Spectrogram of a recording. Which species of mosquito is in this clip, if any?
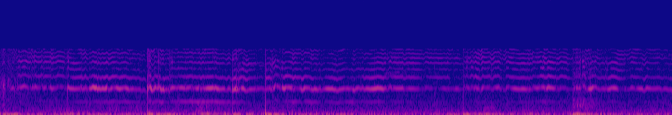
mosquito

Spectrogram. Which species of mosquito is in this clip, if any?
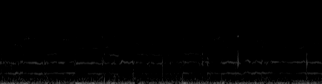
Anopheles maculatus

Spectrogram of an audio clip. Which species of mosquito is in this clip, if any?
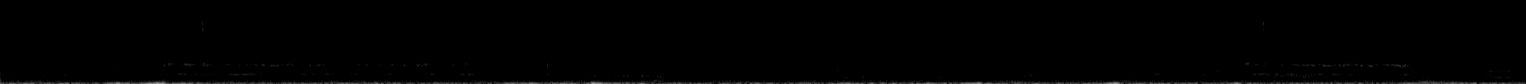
Culex pipiens complex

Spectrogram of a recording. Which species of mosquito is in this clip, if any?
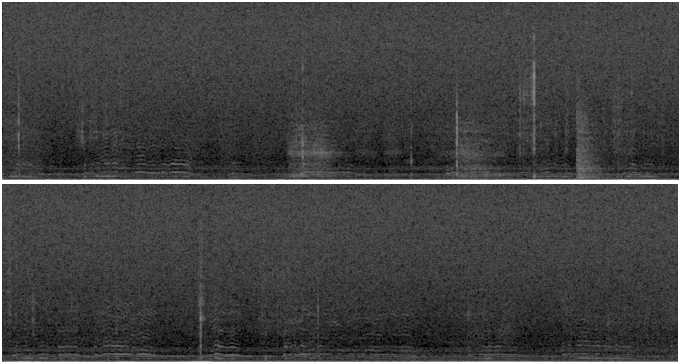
Culex pipiens complex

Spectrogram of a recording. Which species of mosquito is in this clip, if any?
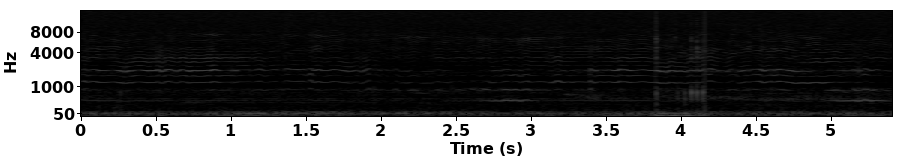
Culex quinquefasciatus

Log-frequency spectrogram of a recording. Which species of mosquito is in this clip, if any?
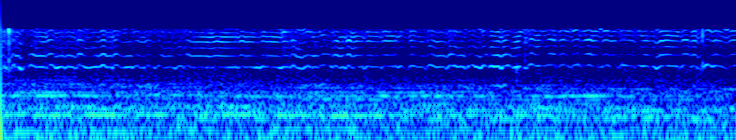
mosquito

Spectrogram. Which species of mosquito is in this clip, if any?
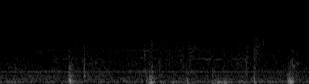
Anopheles gambiae s.s.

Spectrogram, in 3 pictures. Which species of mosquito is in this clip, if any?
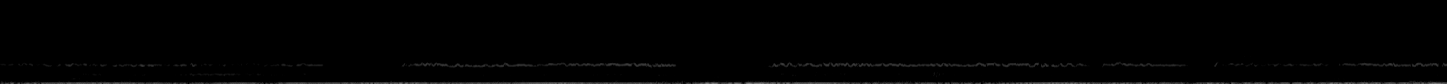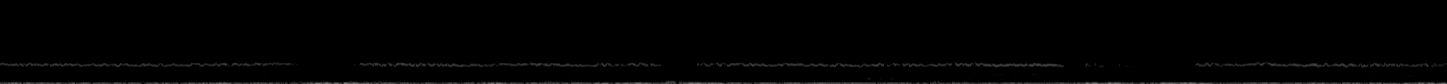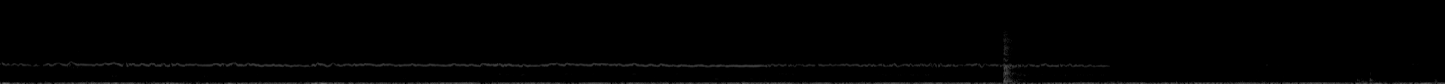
Anopheles arabiensis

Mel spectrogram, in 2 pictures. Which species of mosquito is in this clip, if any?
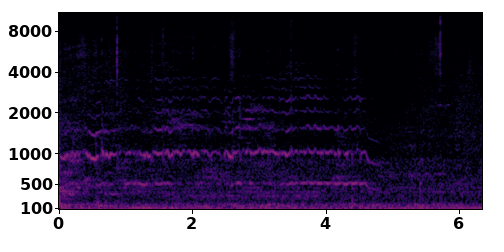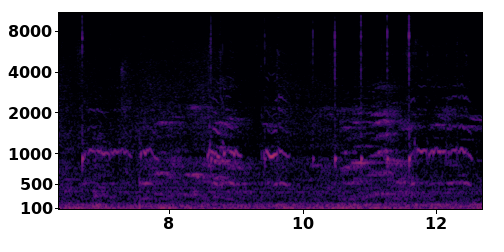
Culex pipiens complex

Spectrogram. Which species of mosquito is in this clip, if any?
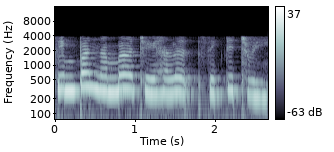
no mosquito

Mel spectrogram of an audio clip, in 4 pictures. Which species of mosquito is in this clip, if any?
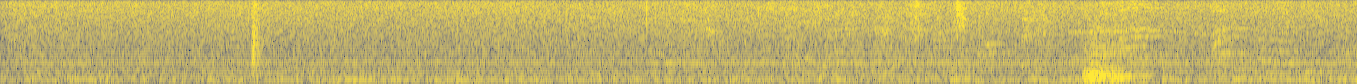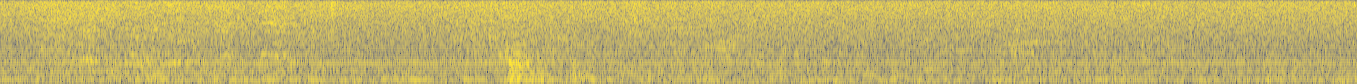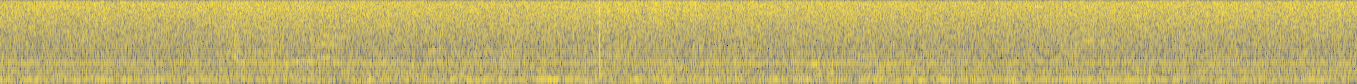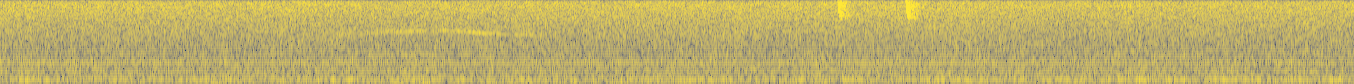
no mosquito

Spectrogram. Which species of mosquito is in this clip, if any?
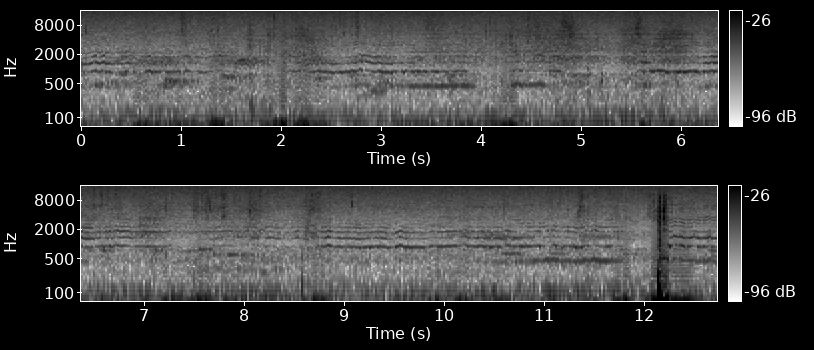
Anopheles arabiensis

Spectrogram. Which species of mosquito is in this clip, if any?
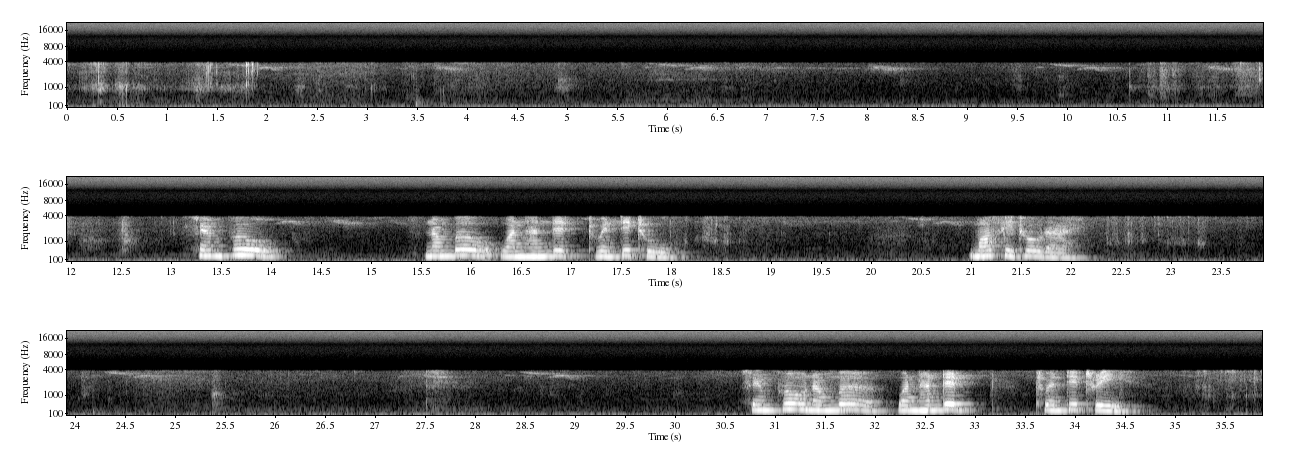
no mosquito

